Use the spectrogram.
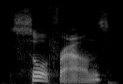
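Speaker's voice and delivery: plain reading voice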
